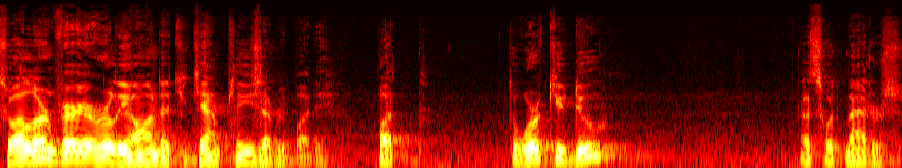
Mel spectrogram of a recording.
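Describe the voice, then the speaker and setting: With a dark, mellow tone and lively intonation, a man speaks at a medium pitch and a fairly quick pace. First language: Blackfoot. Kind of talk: public speech.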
